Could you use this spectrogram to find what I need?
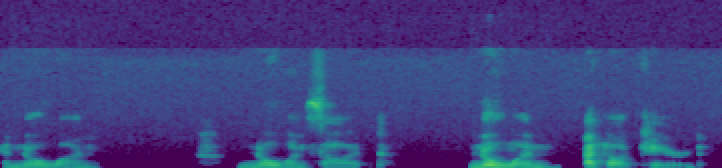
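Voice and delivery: slow delivery with emotion welling up. Recalling a hard time of being completely alone, getting emotional. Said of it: "I'm getting emotional just talking about it now".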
